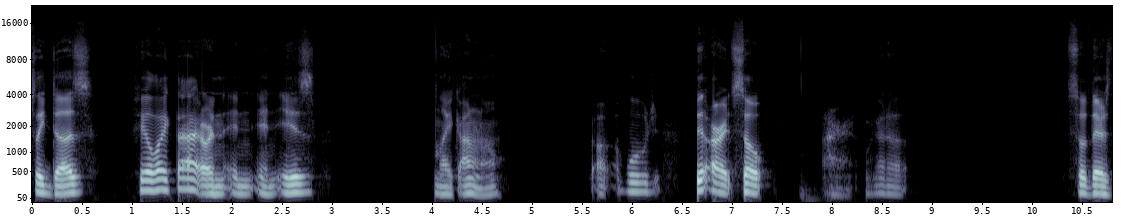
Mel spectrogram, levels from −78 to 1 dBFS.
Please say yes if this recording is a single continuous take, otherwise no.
no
